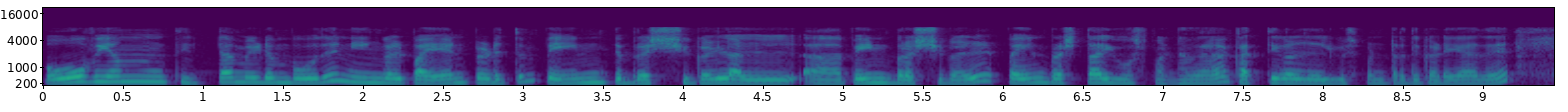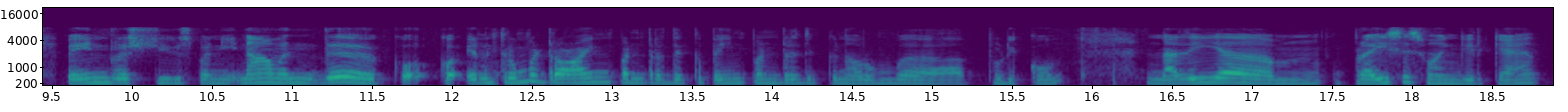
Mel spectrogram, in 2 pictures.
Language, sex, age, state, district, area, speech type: Tamil, female, 18-30, Tamil Nadu, Nilgiris, urban, spontaneous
